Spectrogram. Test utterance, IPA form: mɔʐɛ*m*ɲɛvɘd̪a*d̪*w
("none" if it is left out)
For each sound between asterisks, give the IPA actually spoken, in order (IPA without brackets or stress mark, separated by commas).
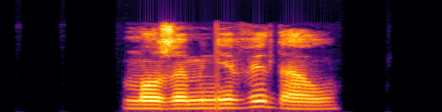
m, none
